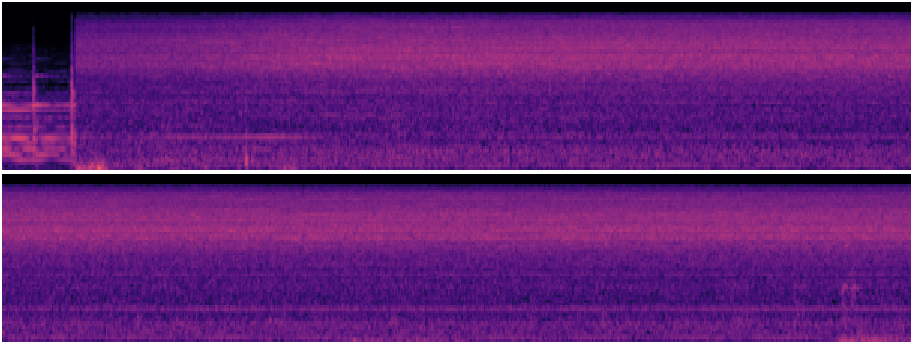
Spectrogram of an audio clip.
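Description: A brief snatch of music, then a steady hiss with a faint low hum from a running CNC milling machine and its flood coolant spraying.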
